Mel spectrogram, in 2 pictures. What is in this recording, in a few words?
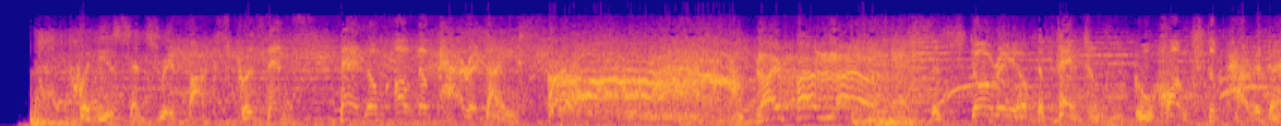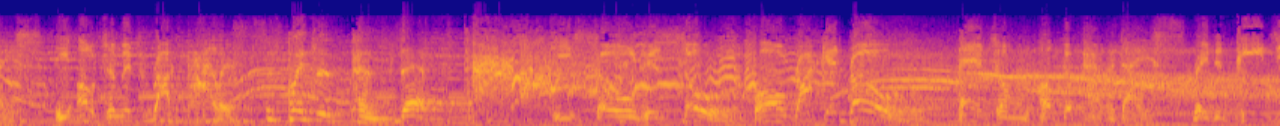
Radio Spot; Phantom Of The Paradise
